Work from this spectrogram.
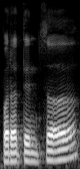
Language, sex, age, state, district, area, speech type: Marathi, male, 18-30, Maharashtra, Mumbai City, urban, spontaneous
